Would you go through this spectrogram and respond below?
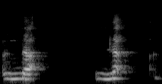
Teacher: You know, that is my unreleased T, all right? If I had the closure at my vocal folds, like nut, nut, that would be a glottal stop.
